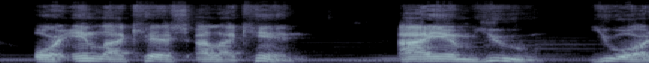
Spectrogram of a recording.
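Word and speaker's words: In Lak'ech Ala K'in: the greeting is pronounced as In Lakesh Alakin, or In Lakesh Alakin.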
